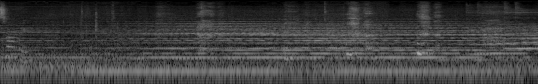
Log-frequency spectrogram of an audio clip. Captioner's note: sad music; Linda sobbing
